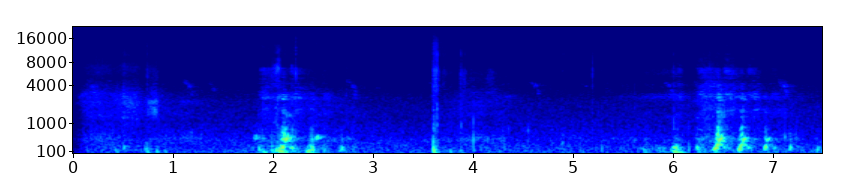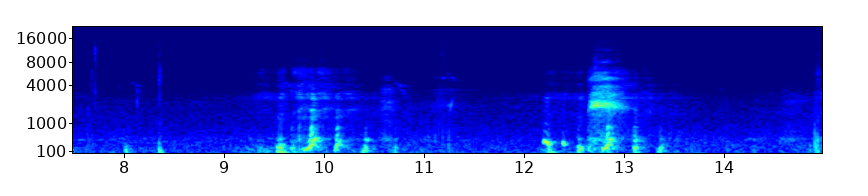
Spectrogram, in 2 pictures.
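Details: A pet dog sleeping indoors snores in soft, breathy, rasping bursts recurring every few seconds, with quiet gaps of room hush between breaths.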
